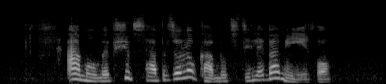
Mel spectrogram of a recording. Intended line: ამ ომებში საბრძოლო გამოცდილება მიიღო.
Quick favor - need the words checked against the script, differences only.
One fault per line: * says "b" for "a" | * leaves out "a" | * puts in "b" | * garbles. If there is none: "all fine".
all fine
